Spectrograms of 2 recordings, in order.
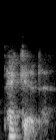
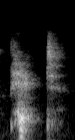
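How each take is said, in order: First: The ending is pronounced as it is spelled. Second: The ending is not pronounced as spelled. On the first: The speaker calls it wrong. "It's not picked" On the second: The speaker calls it right. "not pronounced the way it looks"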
